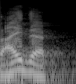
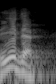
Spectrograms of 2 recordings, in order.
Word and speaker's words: either: told their story sir he is pronouncing it as either and i am pronouncing it as either which is the right way sir professor thought for a while and said smiled and said uh huh it can be found in either way he added one person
